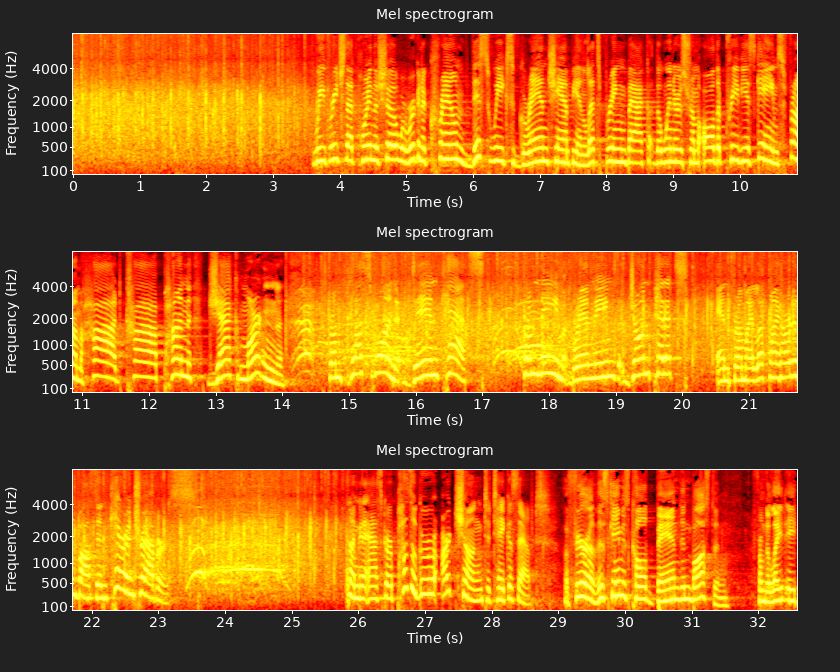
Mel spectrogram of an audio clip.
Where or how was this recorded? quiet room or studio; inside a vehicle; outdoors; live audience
live audience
